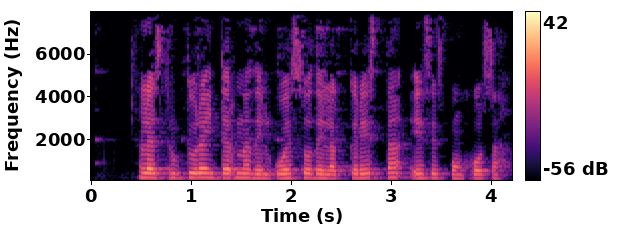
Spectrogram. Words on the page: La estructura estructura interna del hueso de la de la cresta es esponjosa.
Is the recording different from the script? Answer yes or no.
yes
